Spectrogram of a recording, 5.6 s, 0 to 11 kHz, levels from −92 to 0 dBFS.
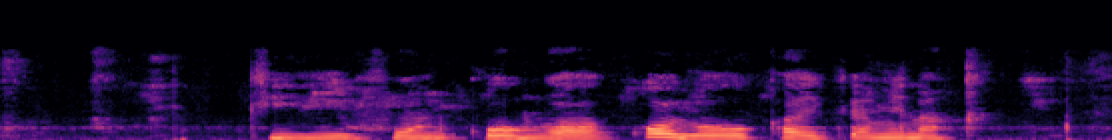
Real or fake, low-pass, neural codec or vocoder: fake; 7.2 kHz; codec, 16 kHz, 16 kbps, FreqCodec, smaller model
